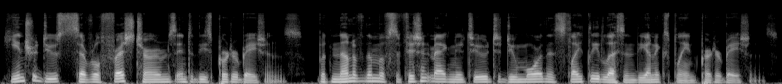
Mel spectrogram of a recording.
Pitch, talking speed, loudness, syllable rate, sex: 115 Hz, 185 wpm, -20 LUFS, 6.2 syllables/s, male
